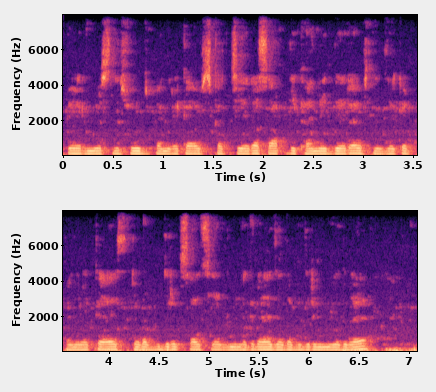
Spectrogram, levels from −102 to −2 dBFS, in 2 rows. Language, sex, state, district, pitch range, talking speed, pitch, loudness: Hindi, male, Rajasthan, Bikaner, 135-140 Hz, 295 wpm, 140 Hz, -15 LUFS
